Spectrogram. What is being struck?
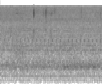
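Nothing is struck.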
